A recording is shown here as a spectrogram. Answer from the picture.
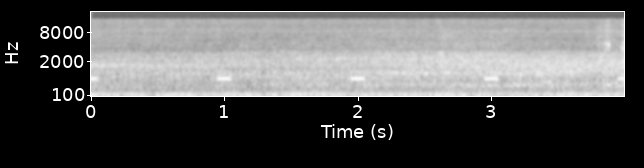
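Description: A short, high electronic beep repeating about once a second over a steady low rumble of idling vehicles.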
